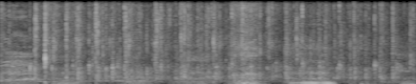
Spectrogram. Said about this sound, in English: Please clap.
